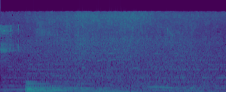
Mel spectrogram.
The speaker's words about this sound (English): The sound of the ocean is something that, you know, I think many of us know, even if we don't live near the ocean on a regular basis.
